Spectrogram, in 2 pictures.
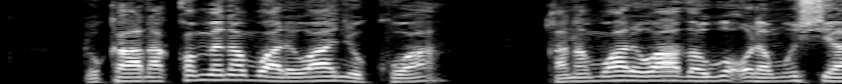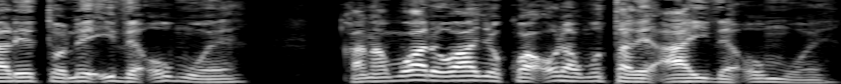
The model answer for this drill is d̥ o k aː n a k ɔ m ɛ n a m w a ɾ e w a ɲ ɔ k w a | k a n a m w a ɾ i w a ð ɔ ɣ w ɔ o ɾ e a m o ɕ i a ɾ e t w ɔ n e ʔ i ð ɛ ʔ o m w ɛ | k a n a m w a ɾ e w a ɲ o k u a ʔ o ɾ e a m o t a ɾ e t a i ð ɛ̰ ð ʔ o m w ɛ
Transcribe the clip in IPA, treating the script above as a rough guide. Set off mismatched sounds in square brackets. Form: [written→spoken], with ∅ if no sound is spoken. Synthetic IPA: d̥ o k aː n a k ɔ m ɛ n a m w a ɾ e w a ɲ [ɔ→o] k w a | k a n a m w a ɾ [i→e] w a ð ɔ ɣ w ɔ o ɾ e a m o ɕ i a ɾ e t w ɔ n e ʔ i ð ɛ ʔ o m w ɛ | k a n a m w a ɾ e w a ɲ o k [u→w] a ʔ o ɾ e a m o t a ɾ e [t→ʔ] a i ð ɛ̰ [ð→∅] ʔ o m w ɛ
